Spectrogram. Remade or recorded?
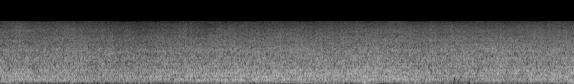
remade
